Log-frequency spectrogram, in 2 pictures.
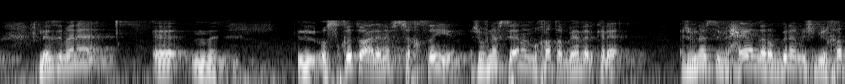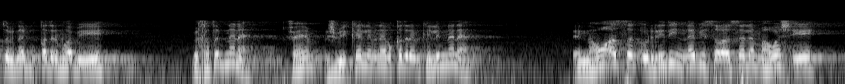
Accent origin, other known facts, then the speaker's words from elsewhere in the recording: Saudi Arabia; انا سعودي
